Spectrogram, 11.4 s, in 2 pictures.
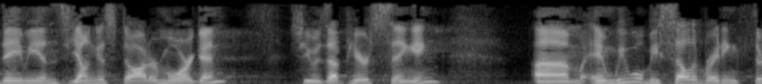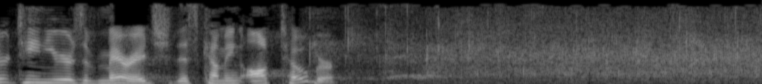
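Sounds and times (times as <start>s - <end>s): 
speech: 0.0s - 8.5s
audience applause: 8.3s - 11.4s.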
